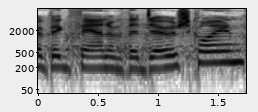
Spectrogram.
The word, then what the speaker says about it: Doge: and the Defcon Community you can pronounce it doggy pronounce it doy I like Doge um there there's a couple other pronun some people just say dog um okay so okay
